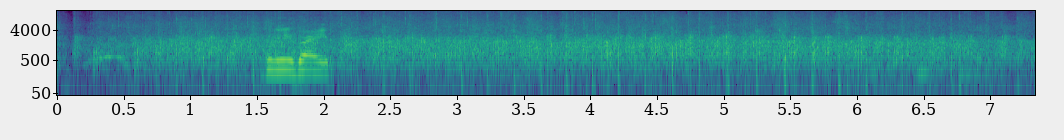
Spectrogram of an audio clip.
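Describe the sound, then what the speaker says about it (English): Audience applause for Gran Turismo World Series racing drivers at a Manufacturers Cup event in Tokyo, steady broad clapping filling the whole stretch, with a brief voice speaking over it early on. "So let's give a round of applause for our 12 Asia Oceania drivers."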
